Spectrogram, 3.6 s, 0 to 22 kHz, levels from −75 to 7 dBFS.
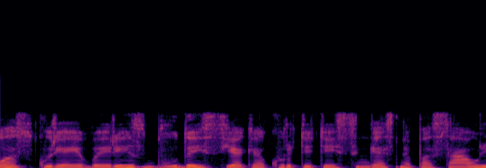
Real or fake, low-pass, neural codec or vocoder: real; 7.2 kHz; none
